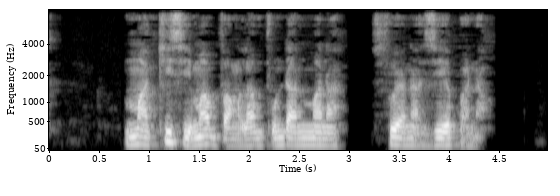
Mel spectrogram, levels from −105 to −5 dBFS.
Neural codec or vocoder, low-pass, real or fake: none; 7.2 kHz; real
